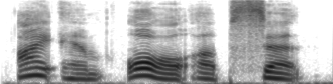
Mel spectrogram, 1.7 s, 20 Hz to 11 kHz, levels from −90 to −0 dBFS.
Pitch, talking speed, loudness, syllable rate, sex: 195 Hz, 145 wpm, -16 LUFS, 3.9 syllables/s, female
